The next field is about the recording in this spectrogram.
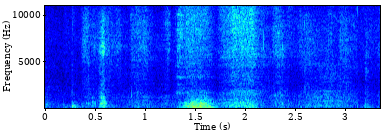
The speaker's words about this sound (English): Can I pull up this other chair with that?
